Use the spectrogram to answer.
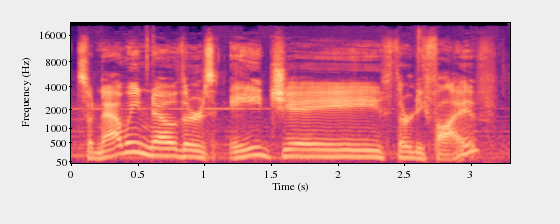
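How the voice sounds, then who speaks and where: This gaming video host has a slightly high voice, very animated, yet he takes it slowly. Game music plays behind him as he offers casual let's-play commentary, muttering, thinking out loud, and reading bits aloud.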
